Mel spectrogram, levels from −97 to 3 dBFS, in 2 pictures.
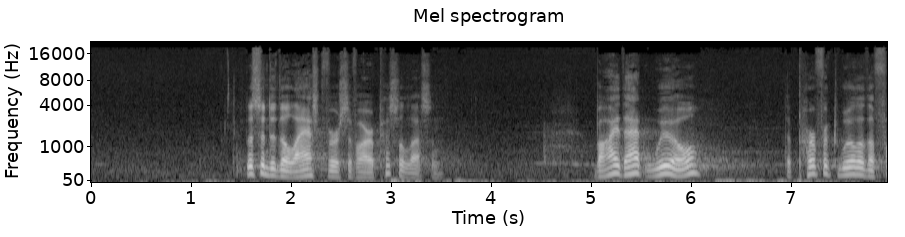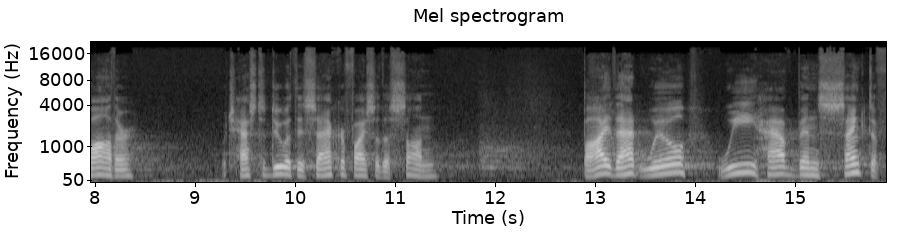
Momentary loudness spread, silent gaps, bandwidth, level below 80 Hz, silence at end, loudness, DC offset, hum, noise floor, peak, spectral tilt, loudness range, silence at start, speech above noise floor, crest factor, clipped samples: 11 LU; none; 19 kHz; -62 dBFS; 0 s; -28 LUFS; under 0.1%; none; -60 dBFS; -8 dBFS; -4.5 dB/octave; 4 LU; 1.55 s; 33 dB; 22 dB; under 0.1%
